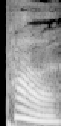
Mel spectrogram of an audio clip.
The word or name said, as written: power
